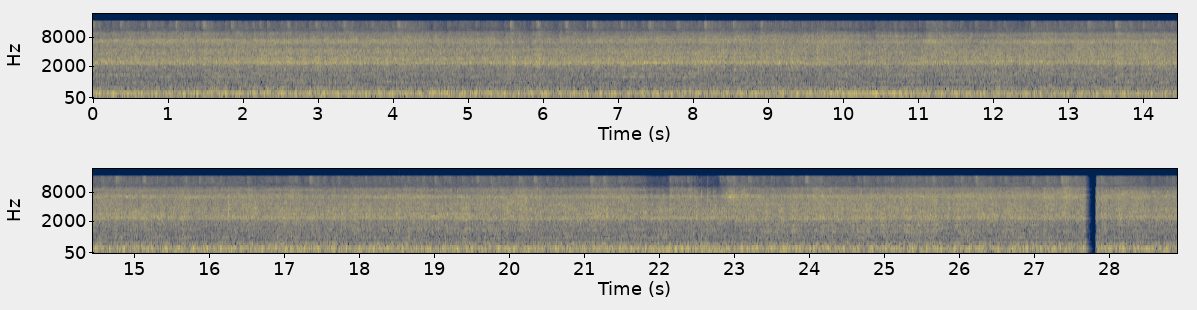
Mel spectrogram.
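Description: Black metal band playing live, heard from the audience: a dense, unbroken wall of distorted electric guitars and drums. The sound cuts out for a split second near the end.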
